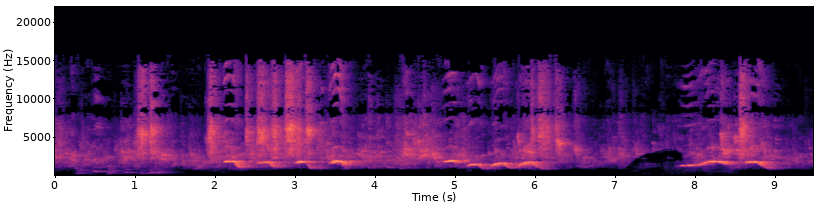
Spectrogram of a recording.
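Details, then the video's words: Pet grey parrot (Jaco) whistling among its dancing and singing: a run of short clear whistled notes, each sliding down, repeated in quick uneven bursts, with brief soft squawks at the start. "Танцы, песни, свист от Жако"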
